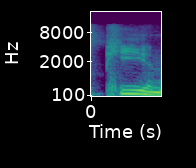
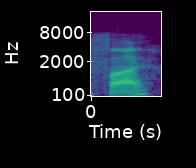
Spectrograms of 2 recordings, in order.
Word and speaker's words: pi: But see, what's P in the Greek alphabet? Isn't it phi? Sorry? Isn't it phi? It's just pi. Not phi, but pi. When you pronounce pi in Greek, it's just a P.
